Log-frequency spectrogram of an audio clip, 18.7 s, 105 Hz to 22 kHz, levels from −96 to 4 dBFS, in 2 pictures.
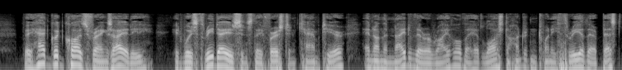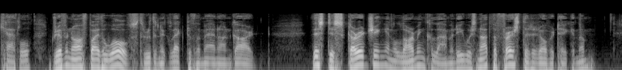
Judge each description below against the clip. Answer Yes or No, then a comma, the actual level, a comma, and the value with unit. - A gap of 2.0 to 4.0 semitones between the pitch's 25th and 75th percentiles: No, average, 4.7 semitones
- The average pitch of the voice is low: Yes, low, 105 Hz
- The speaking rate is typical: Yes, average, 180 wpm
